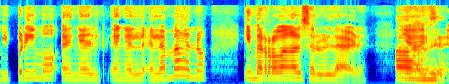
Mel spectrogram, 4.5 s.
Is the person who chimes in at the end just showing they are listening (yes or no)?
yes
